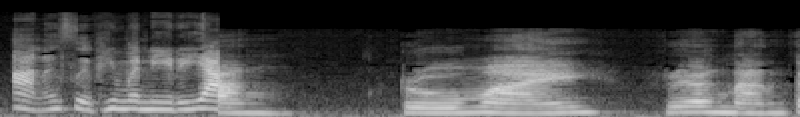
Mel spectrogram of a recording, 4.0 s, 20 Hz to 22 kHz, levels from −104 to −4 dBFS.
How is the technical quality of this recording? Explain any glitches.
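Not great, to be honest: the whole thing carries obvious codec damage, and most of it runs at the wrong speed.

Throughout, the treble sounds synthetic and gritty, with s sounds turning metallic. That's likely HE-AAC compression: only the low band gets coded, and the top end is rebuilt by copying lower bands upward, which fits a very low bitrate of around 20 kbps.

From 1.09 s to the end, there's a section at the wrong speed: playback drops to 0.599 times normal, so the speech turns deep and dragged, roughly ten semitones lower. Speed and pitch fall together, likely from that stretch being played against the wrong clock.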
